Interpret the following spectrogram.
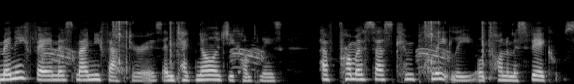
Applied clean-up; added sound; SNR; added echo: classical method log-MMSE.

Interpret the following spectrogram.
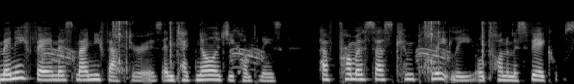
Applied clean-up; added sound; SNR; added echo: classical method spectral subtraction.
